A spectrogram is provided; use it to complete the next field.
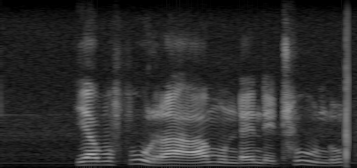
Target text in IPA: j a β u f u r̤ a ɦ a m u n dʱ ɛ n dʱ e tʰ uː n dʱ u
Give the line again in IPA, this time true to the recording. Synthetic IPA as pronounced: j a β u f u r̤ a ɦ a m u n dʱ ɛ n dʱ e tʰ uː n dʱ u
